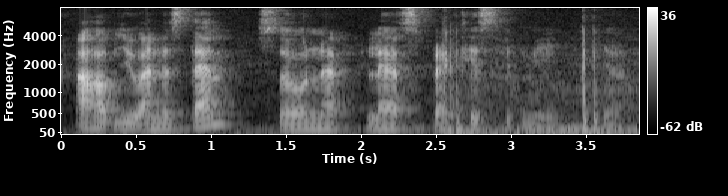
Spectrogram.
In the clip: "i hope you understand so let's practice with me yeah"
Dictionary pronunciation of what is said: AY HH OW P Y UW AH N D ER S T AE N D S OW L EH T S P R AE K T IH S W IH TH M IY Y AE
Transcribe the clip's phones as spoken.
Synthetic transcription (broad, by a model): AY HH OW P Y UW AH N D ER S T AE N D S OW L EH T S P R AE K T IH S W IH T M IY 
